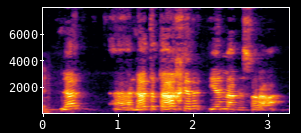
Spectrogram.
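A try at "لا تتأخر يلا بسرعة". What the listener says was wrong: आइन की आवाज लाजमी निकालेंगे।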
